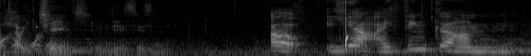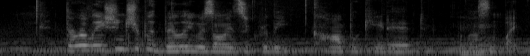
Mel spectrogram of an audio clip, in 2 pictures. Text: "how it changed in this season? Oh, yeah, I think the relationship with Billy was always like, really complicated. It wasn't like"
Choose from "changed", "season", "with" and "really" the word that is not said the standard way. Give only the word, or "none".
changed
